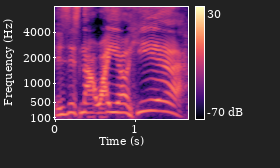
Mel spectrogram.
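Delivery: hammed-up Maximus accent; movie accent attempt. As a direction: throw the line out to the crowd like a general. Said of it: "that's not really the accent".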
